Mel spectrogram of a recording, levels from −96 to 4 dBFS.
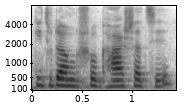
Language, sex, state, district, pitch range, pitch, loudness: Bengali, female, Tripura, West Tripura, 205-230 Hz, 215 Hz, -17 LUFS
